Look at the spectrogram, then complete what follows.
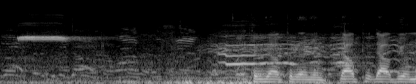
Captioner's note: whistle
